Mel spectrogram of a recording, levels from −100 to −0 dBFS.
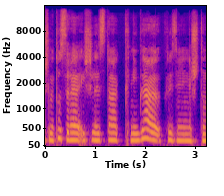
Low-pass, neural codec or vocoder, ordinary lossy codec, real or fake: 14.4 kHz; codec, 44.1 kHz, 2.6 kbps, SNAC; AAC, 48 kbps; fake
